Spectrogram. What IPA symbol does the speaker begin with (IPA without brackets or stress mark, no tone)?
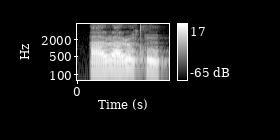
a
